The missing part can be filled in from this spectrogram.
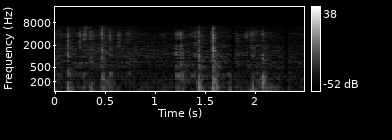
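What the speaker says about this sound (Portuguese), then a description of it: "Eu vou escrever aqui." Brisk clicking of a computer keyboard, close and clear, in uneven bursts of keystrokes with short pauses, no voice.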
